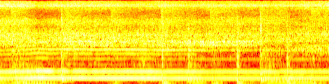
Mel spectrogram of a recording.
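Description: A steady, even buzzing hum, a cartoon sound effect for a large ladybird in flight, over background music with a low regular beat.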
